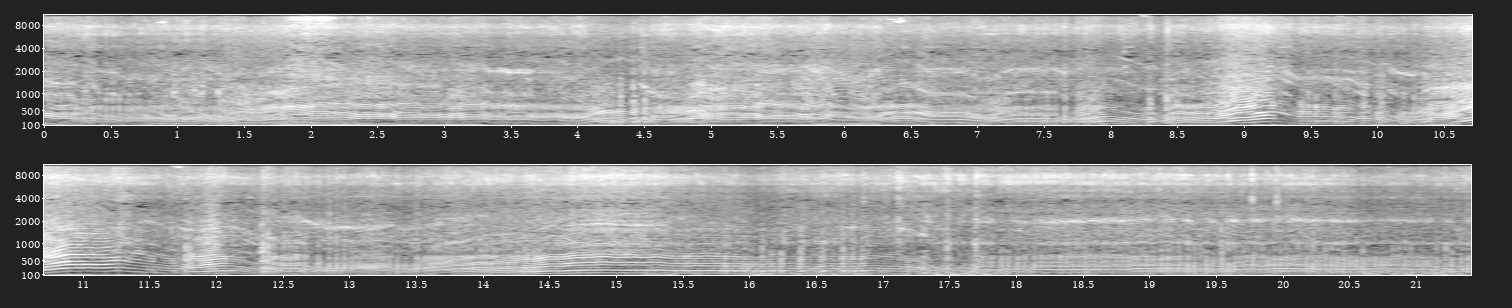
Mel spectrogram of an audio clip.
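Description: A motorbike engine revs up and down, close by.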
